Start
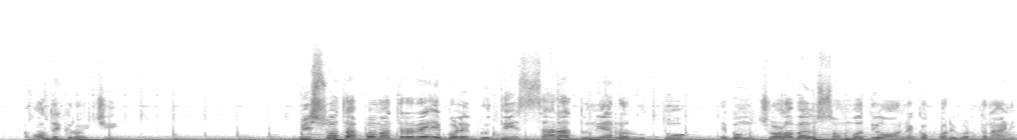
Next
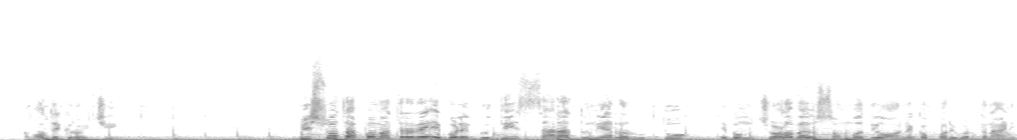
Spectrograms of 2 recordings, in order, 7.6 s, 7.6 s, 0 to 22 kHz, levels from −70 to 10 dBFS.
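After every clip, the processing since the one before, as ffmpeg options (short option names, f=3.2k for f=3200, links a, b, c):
-af "highshelf=f=9.1k:g=-11,volume=-6dB"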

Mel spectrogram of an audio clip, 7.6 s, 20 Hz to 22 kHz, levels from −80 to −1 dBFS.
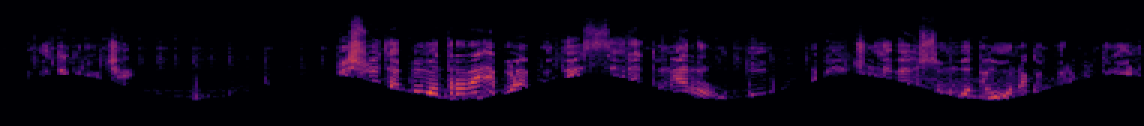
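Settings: -af "afftfilt=real='re*gte(b*sr/1024,850*pow(2300/850,0.5+0.5*sin(2*PI*0.57*pts/sr)))':imag='im*gte(b*sr/1024,850*pow(2300/850,0.5+0.5*sin(2*PI*0.57*pts/sr)))':win_size=1024:overlap=0.75,volume=5.5dB"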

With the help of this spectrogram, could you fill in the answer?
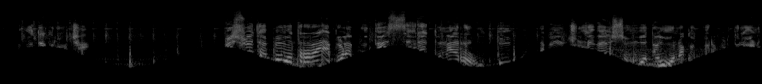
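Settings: -af "alimiter=level_in=8dB:limit=-24dB:level=0:latency=1:release=40,volume=-8dB,volume=4dB"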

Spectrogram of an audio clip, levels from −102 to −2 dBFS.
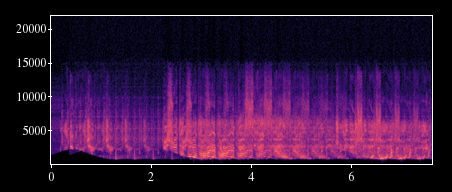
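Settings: -af "aecho=1:1:374|748|1122|1496|1870|2244|2618|2992:0.708|0.404|0.23|0.131|0.0747|0.0426|0.0243|0.0138,volume=6dB"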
